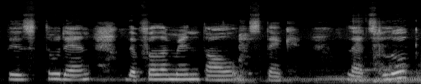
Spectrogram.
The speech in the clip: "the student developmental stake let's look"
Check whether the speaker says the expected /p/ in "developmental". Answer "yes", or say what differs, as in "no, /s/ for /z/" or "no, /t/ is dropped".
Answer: no, /p/ is dropped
